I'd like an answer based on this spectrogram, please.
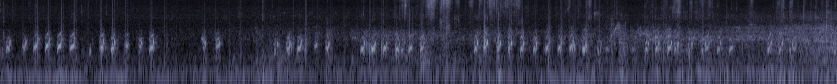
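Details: Baby skinny pigs chattering in fast trains of short squeaks, several per second, with a louder rustling burst midway and low background noise.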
